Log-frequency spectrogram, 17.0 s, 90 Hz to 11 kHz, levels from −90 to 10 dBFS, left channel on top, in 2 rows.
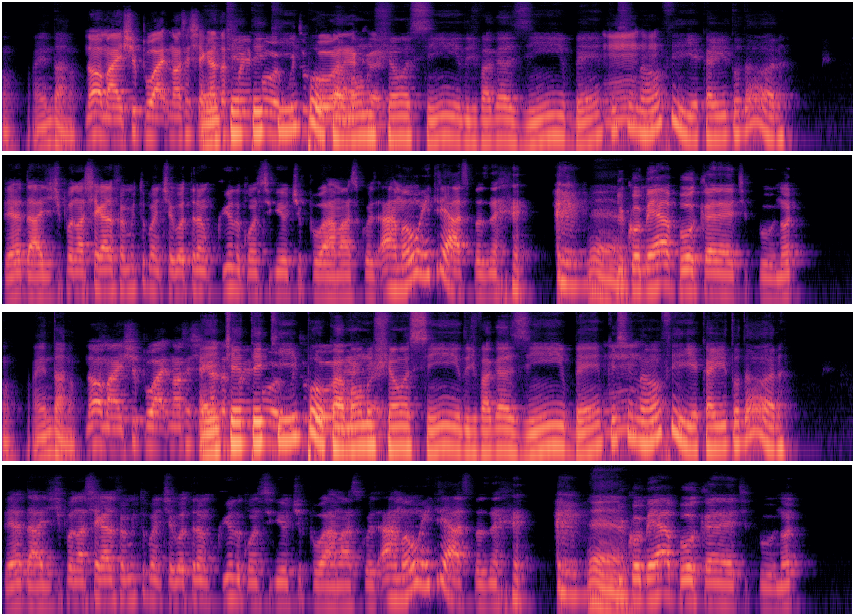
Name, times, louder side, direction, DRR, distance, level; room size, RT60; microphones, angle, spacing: voice 1, 0.0-0.7 2.0-7.9 14.4-14.8, right 3 dB, 40° right, 0.4 m, -19 dB
voice 2, 0.8-2.8 3.1-3.8 6.0-6.6 8.5-13.7 14.0-16.4, left 2 dB, 60° left, 0.8 m, -23 dB
9.6 x 3.6 x 3.2 m
head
